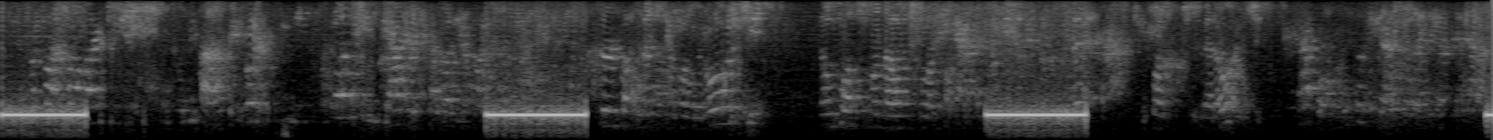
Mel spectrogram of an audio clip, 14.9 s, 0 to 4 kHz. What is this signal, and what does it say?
Ringback tone (Europe, 425 Hz), with speech.
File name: out- -2067- - - .62510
